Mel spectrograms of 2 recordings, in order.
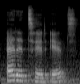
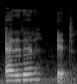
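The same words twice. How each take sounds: First: The t sounds are pronounced as crisp t's. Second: The t sounds are pronounced as soft d's. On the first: "pronouncing those T's, like t" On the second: "add in those D sounds"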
